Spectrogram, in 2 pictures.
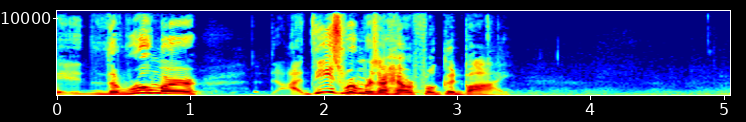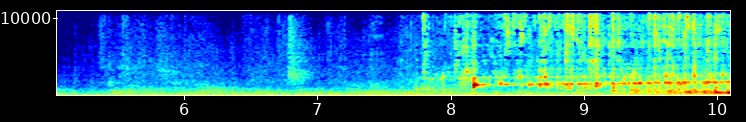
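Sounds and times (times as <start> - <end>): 
speech: 0.0 - 3.4
water trickling from a water fountain: 7.7 - 10.0.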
